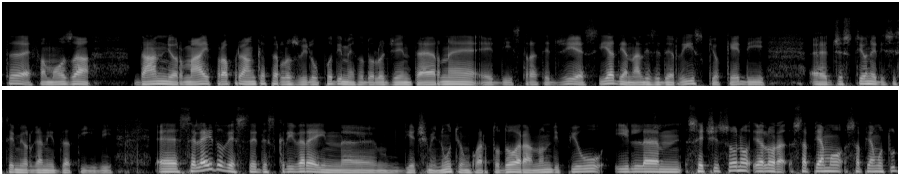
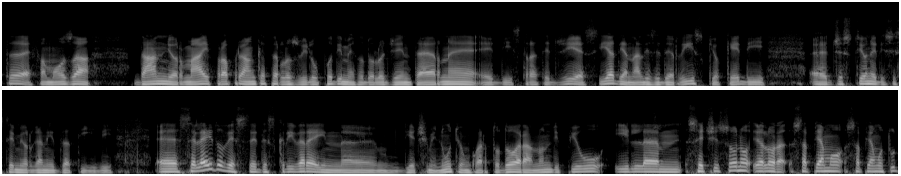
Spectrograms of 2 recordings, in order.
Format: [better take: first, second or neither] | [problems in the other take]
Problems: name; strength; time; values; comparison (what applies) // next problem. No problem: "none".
neither | muffled; very; fading above 3.5 kHz; the same in both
